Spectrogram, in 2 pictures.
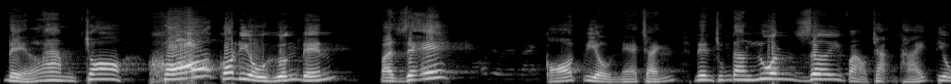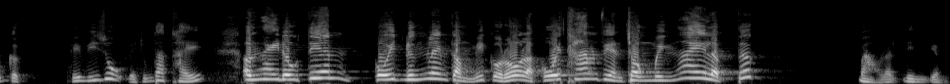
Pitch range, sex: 130-215 Hz, male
